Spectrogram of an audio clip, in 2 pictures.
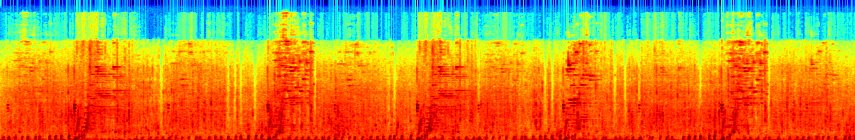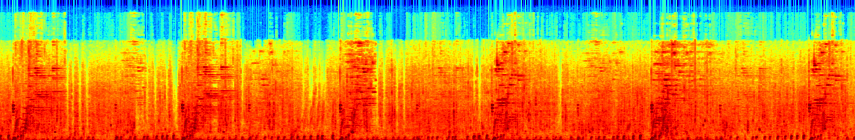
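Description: Water pouring steadily from a watering can over crops in the farming video game Palia, continuous splashing stream with recurring surges, close and alone without talk.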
